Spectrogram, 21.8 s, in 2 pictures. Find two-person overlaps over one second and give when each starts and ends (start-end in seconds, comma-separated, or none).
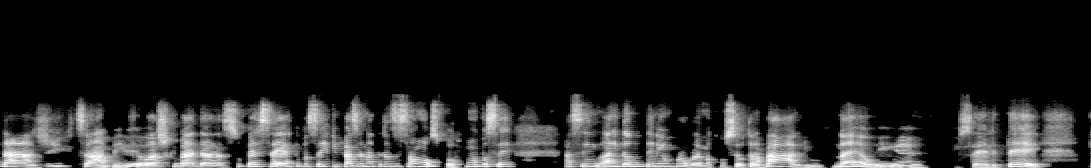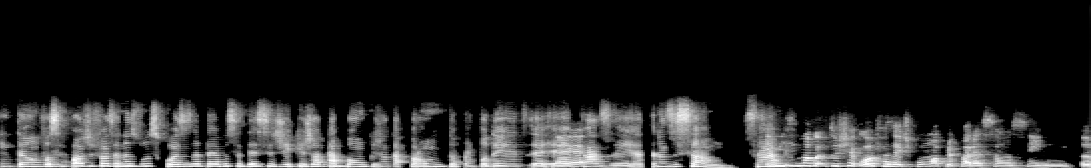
none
